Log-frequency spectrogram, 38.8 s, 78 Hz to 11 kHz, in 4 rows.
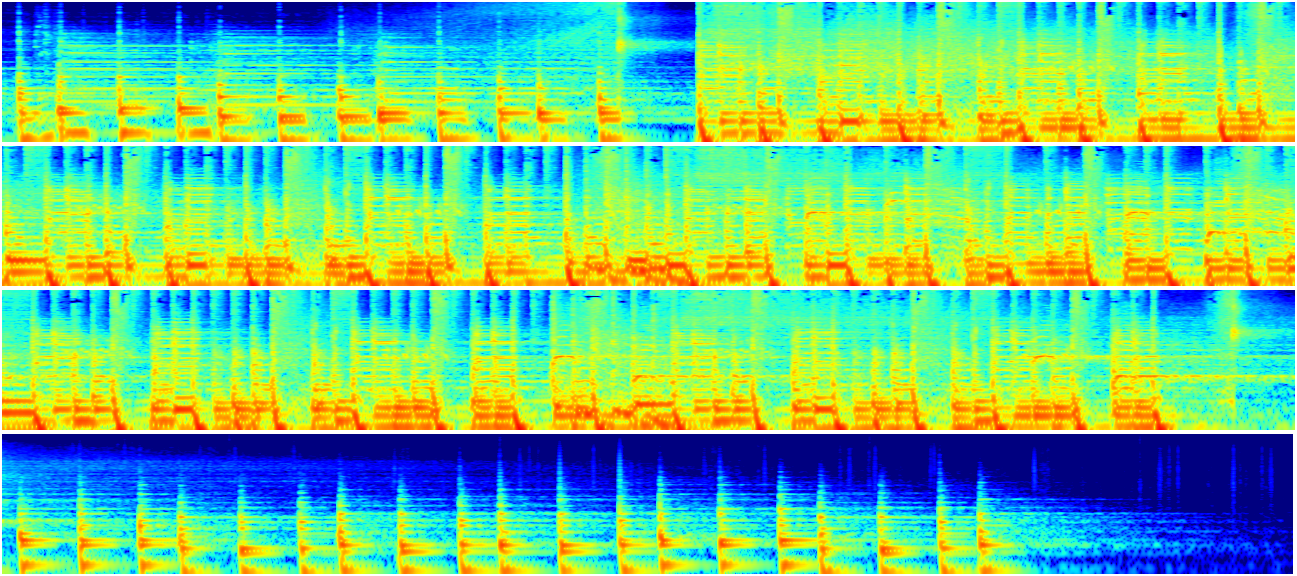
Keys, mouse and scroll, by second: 1.1 alt+scroll down 1, 1.4 alt+scroll up 1, 2.6 click, 3.6-4.9 scroll up 1, 5.5 click, 15.5 alt+Num_Lock, 15.8 scroll up 1, 17.0 click.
